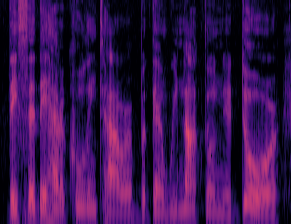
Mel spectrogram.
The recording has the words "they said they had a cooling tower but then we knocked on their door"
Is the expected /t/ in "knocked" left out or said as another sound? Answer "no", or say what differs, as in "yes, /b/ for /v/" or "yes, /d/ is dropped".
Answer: no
